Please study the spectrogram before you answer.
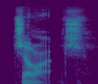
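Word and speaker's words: Challonge: so set up a it was run through chalange or challenge depending on how you want to say it chalange chalange is the proper way to say it now I thought it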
